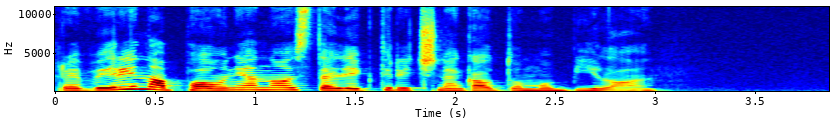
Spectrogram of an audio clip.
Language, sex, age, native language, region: Slovenian, female, 18-29, Slovenian, Drava region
